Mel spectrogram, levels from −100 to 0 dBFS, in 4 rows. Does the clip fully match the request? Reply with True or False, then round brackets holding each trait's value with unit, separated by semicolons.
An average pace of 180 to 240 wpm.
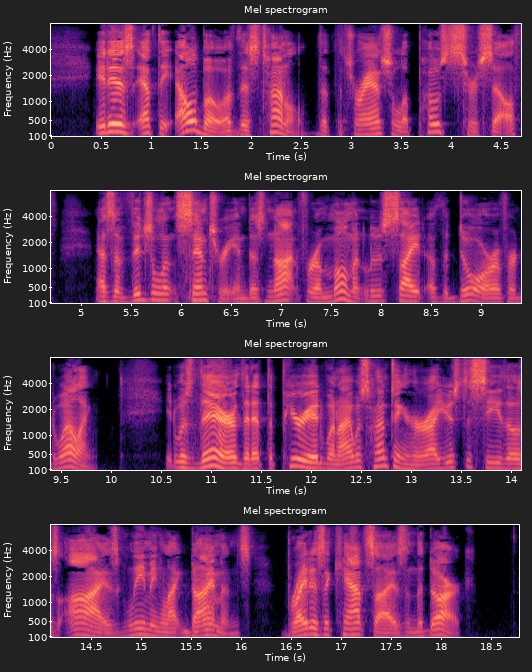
True (190 wpm)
